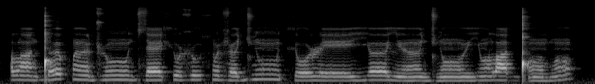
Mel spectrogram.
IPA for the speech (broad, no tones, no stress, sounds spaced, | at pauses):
lˠ ã ɡ͡ǃ ə f ə̃ː ɖ͡ʐ ũː d͡z ɛ ʃ u ʐ u sʷ ə̃ ʐ ə d͡ʑ ũː t͡ʃ o ɭ eː j əː lʲ ə̃ː d͡ʑ õː j ũ lˠ a ǃʼ õ b õ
